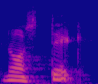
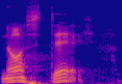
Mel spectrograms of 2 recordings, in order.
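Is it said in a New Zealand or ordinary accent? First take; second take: New Zealand; ordinary. First: It is said in a New Zealand accent. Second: It is said in his ordinary accent.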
